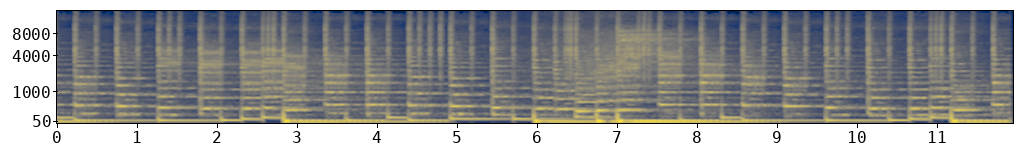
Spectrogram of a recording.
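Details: Loud electronic dance music with a drum-machine beat and repeated synth notes runs the whole time, with no animal voice.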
